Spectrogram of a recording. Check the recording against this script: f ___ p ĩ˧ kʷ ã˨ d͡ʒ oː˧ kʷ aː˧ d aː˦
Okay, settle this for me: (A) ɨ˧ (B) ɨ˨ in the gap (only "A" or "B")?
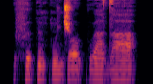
A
